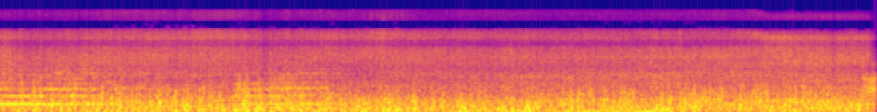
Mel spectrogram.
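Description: Wind buffeting the microphone over a steady rumble of highway traffic, with two brief horn tones near the start and about two and a half seconds in.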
